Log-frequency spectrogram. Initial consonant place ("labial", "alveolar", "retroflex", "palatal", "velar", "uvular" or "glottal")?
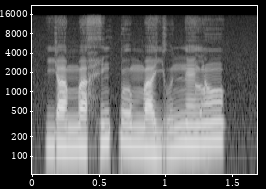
palatal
